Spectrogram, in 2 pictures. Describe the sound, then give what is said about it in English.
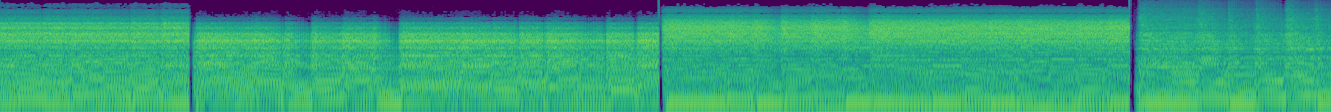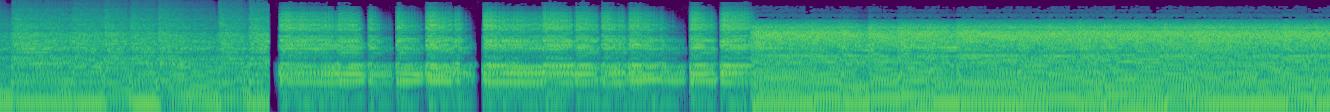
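An electric guitar riff plays first clean, then through a series of iZotope Trash distortion plugin presets that shift its tone from gritty to heavily saturated, loud and continuous with abrupt changes between sections. “First you'll hear the straight guitar signal, and then you'll hear it processed through a variety of Trash presets.”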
